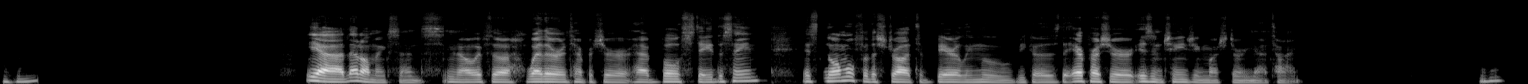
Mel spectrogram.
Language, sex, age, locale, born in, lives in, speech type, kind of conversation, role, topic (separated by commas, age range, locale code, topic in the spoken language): English, male, 45-49, en-US, United States, United States, read, expert-assistant, expert, How do you make a homemade barometer?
